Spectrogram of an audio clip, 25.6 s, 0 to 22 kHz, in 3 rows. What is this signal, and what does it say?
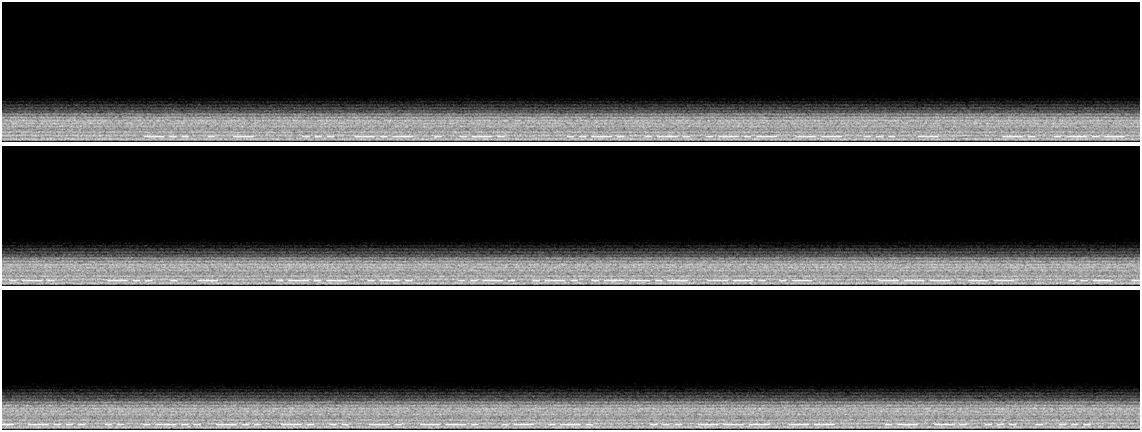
Morse code (with Swedish letters), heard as a keyed tone, hand-sent with a paddle, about 26 wpm, 880 Hz, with radio static. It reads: DET SKER FRÄMST NÄR DET ÄR FRÅGA OM UTBILDNINGAR SOM ANSES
